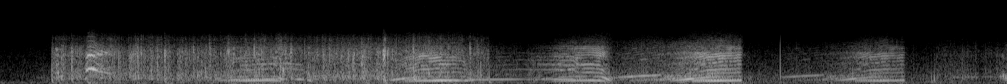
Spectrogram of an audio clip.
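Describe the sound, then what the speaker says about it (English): Cattle on a western cattle drive bellow and low repeatedly, several drawn-out moos overlapping in a loud herd chorus over a low rumble of movement, with no clear speech. "A nice bunch of cattle you're sending to market, Mr. Dawson."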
